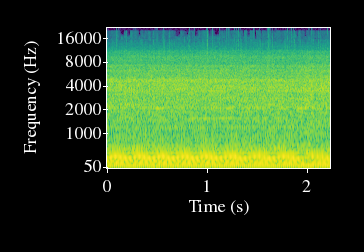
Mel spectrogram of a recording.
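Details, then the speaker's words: Ford Fox-body Mustang after replacing the distributor PIP pickup sensor: smooth, even idle with steady low hum, no stumbles or cutting out; sounds all right, normal idle. "so far sounds all right"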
